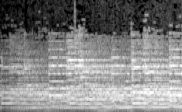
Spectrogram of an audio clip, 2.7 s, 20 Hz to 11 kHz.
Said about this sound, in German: In Bergisch Gladbach läuten täglich um 18 Uhr 5 Minuten lang die Glocken der Heiliggeistkirche. Eine Geste der Solidarität einer ganz normalen evangelischen Gemeinde.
